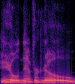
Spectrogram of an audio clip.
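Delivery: very high inhaled speech. Retelling how he voiced a captured aquatic creature, imitating talking while breathing in. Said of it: "he was like breathing in while talking".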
